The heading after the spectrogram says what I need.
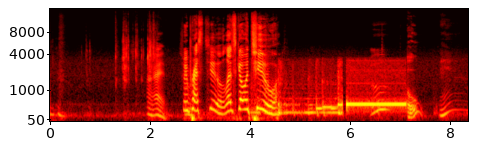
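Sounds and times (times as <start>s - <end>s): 
speech: 2.0s - 4.7s
continuous telephone line tone while a call connects: 5.8s - 7.2s.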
